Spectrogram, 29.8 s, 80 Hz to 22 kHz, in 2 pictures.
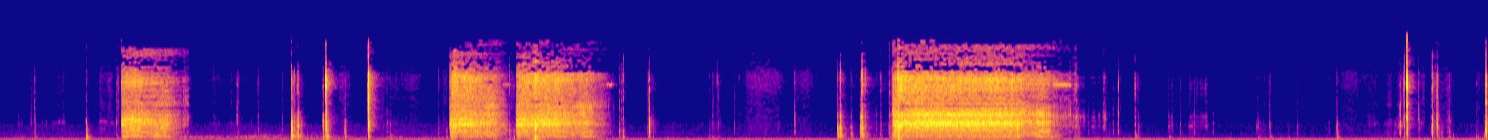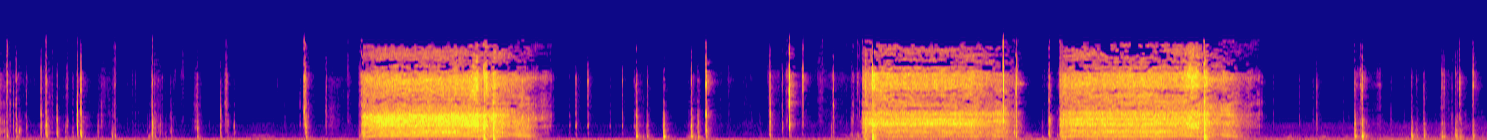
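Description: Tonfon 15 Nm cordless electric screwdriver turning the small case screws of a metal electronics box in about six short runs of one to two seconds each. Light clicks come between the runs.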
